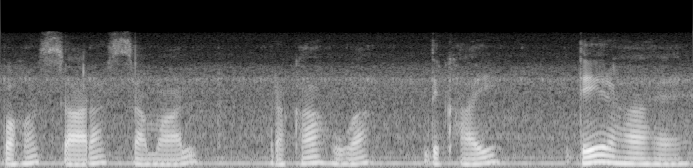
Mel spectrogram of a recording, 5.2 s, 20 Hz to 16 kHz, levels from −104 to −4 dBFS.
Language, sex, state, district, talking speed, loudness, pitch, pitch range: Hindi, male, Madhya Pradesh, Katni, 105 wpm, -18 LUFS, 125 Hz, 115-130 Hz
